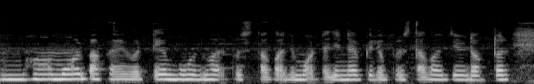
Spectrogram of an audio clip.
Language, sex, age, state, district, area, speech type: Odia, female, 18-30, Odisha, Bargarh, urban, spontaneous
